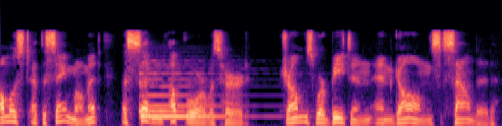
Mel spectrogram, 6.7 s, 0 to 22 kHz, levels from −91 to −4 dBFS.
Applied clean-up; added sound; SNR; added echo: neural mask model RNNoise.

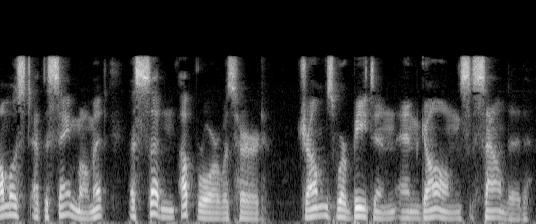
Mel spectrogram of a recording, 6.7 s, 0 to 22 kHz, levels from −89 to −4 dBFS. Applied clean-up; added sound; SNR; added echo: none; none; none; none.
